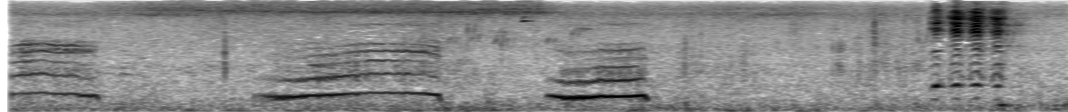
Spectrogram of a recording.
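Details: Kittens calling loudly to their mother cat indoors: three drawn-out, steady-pitched meows about half a second to a second long, followed by a short buzzy, pulsing squeal, over a faint background hiss.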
